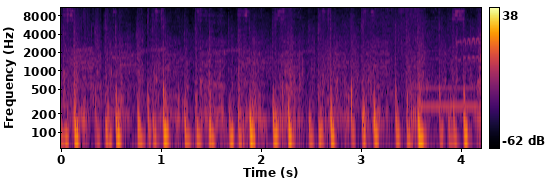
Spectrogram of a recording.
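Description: Hooves clip-clop in a quick, regular rhythm of close, sharp thuds, and a horse gives a short whinny near the end, with no speech.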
